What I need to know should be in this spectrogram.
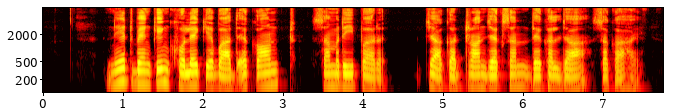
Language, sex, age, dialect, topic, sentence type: Magahi, male, 18-24, Western, banking, statement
